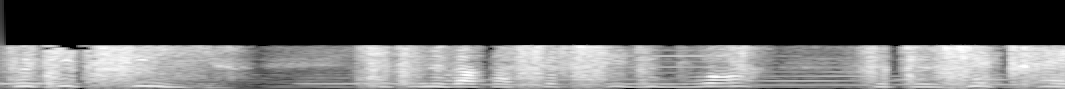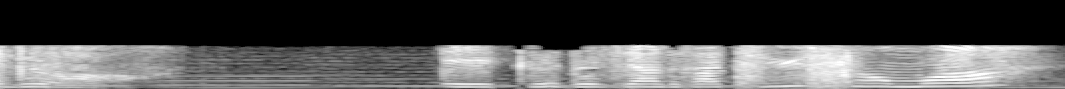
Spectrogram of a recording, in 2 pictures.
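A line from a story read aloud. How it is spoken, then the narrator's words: Softened murmur. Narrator (French): la méchante femme se radoucit et murmure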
